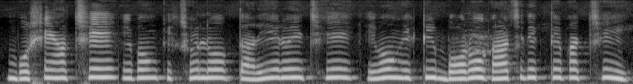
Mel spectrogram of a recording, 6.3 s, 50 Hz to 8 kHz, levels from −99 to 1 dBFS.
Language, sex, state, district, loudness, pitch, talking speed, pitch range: Bengali, male, West Bengal, Kolkata, -26 LUFS, 280 Hz, 125 wpm, 260-290 Hz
